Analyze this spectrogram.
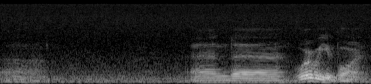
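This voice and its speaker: A man interviewing a former porter with brisk, businesslike questions in an archival recording. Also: low voice, lively intonation, mellow, a little hiss or hum, low-quality recording. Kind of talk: archival oral history interview.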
